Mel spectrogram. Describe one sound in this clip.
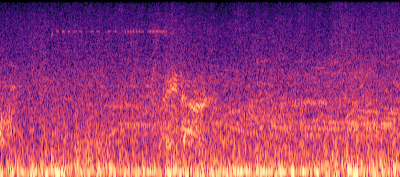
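A helicopter's rotor thuds loudly overhead.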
